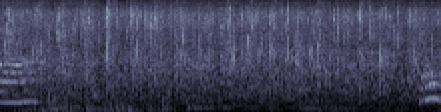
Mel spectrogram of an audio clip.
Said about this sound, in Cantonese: 我哋再次俾多啲掌聲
